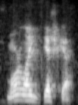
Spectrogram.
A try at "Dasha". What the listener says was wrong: No, Dasha. No, there's no K.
